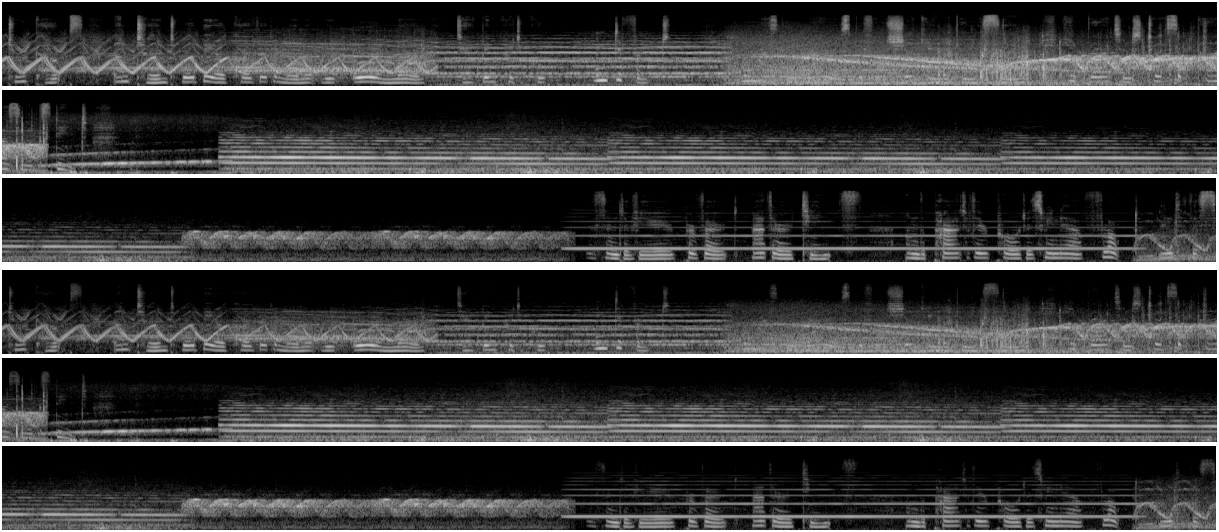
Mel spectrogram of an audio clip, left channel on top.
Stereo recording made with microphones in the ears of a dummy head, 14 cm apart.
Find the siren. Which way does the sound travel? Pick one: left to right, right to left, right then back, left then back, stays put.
left to right.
